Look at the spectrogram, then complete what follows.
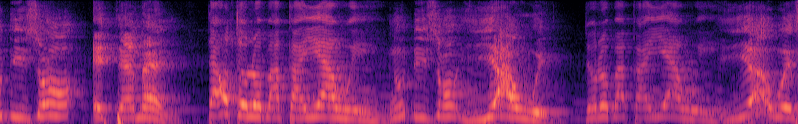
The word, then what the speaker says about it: Yahweh: Yahweh c'est Y. H. W. H. Il n'y a pas de voyelle.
